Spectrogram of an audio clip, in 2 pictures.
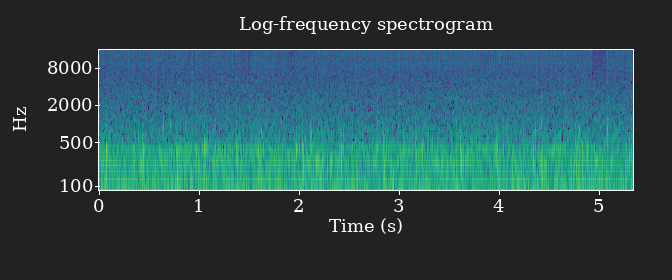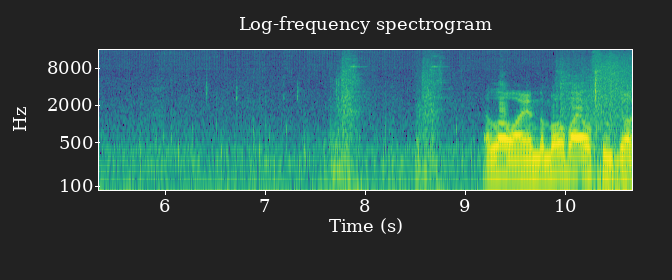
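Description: Armored footsteps clank on stone steps.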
